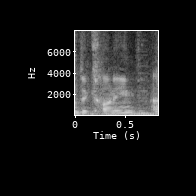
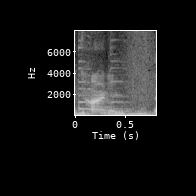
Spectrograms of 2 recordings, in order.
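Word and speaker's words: De Koning: My name's definitely not pronounced Tom DeConning. Um, it's from Dutch heritage, and yeah, it's definitely DeConing.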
